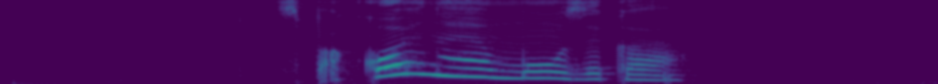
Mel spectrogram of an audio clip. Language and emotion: Russian, neutral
